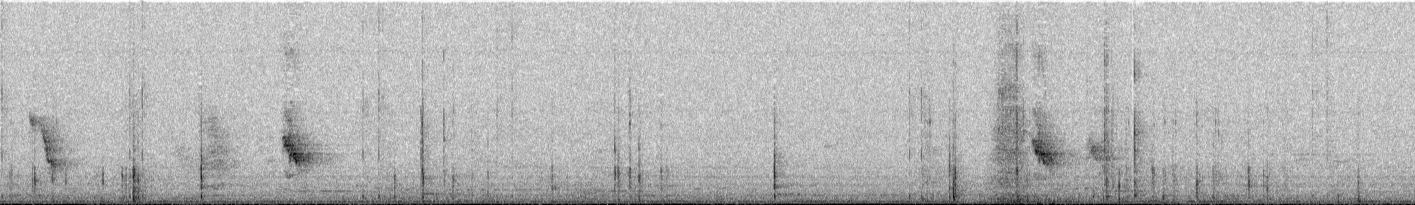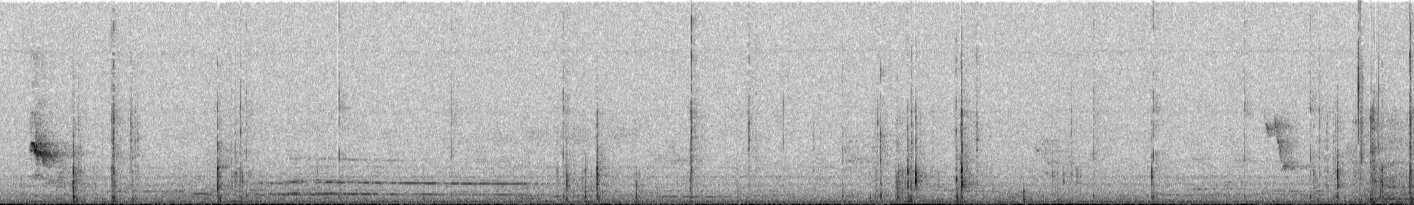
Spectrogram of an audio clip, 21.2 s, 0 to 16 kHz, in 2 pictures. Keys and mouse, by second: 2.1 a, 2.7 click, 2.9-4.7 right drag, 3.6 g, 5.9 Tab, 6.8-10.7 drag, 7.4 Tab, 7.8 Tab, 8.1 Tab, 10.1 z, 10.4 a, 11.2 b, 12.9-14.7 drag, 13.8 z, 14.2 Tab, 14.7-15.2 middle drag, 15.3 middle drag, 16.2 Tab, 16.4 z, 16.8 a, 17.5 b, 18.9-20.7 drag, 19.4 z, 19.7 Tab, 20.7 middle click.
